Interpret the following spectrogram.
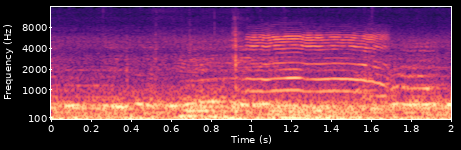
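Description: A goat bleating once, a single drawn-out call about a second in, over steady background noise.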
